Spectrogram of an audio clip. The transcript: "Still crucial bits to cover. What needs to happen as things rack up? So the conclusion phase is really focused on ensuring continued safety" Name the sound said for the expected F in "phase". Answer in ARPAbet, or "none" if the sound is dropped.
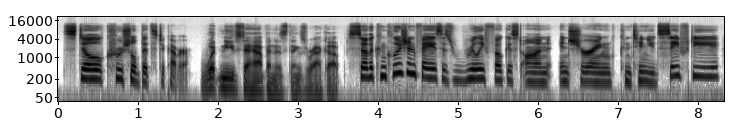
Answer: F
